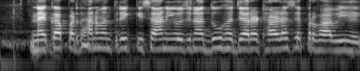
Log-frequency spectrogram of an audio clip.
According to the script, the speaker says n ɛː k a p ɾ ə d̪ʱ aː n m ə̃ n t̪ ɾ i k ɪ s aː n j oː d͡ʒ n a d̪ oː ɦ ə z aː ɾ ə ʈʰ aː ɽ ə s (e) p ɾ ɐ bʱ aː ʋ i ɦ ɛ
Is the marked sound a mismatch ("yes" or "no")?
no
